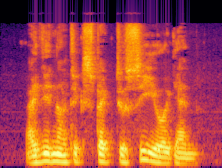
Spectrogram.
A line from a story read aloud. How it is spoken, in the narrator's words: said he feebly to Dante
